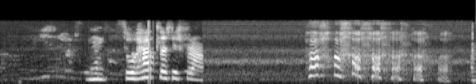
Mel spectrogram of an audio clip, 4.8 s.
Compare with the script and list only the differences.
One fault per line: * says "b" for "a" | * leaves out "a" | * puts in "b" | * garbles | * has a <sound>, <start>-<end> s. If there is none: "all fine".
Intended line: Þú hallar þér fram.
* has a laugh, 3.0-4.5 s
